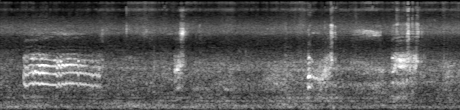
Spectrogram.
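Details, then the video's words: Black cat making chittering noises at its owner: one trilled, warbling chirp with a stack of harmonics, lasting about a second, then a few faint, brief chirps over a low hum. "Black cat makes chittering noises at me"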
